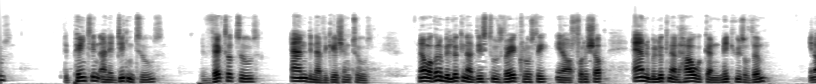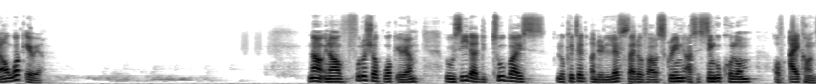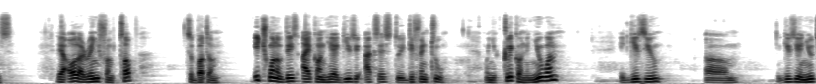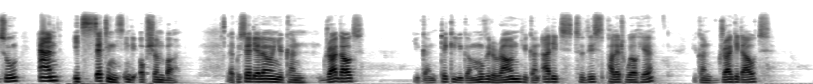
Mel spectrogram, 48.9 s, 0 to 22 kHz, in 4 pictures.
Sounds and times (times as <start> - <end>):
Speech: 0.0 - 0.2, 0.9 - 13.0, 16.9 - 24.7, 25.3 - 33.0, 33.8 - 39.4, 40.1 - 42.2, 42.9 - 48.4.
